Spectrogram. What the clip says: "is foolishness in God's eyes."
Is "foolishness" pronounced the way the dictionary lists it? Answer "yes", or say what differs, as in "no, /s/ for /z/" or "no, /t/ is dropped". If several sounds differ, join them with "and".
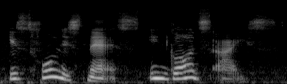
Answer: no, /s/ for /ʃ/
